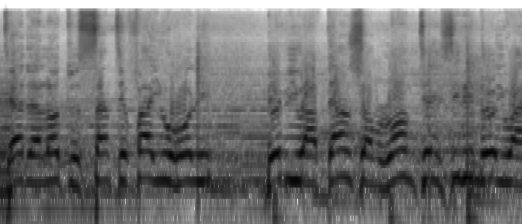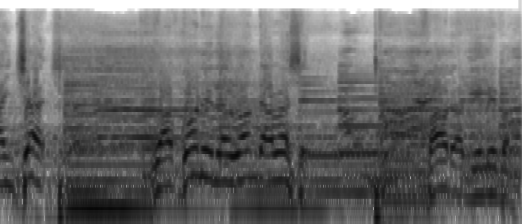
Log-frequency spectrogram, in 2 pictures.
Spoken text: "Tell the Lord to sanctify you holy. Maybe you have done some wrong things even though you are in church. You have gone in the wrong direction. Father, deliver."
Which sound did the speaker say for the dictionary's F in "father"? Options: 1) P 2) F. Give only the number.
1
